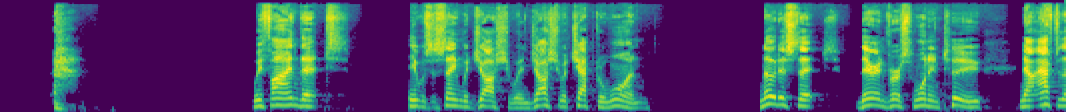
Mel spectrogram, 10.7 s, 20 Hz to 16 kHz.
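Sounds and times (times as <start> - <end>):
person sneezing: 0.5 - 1.0
speech: 2.6 - 3.5, 4.1 - 6.6, 7.6 - 10.6.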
